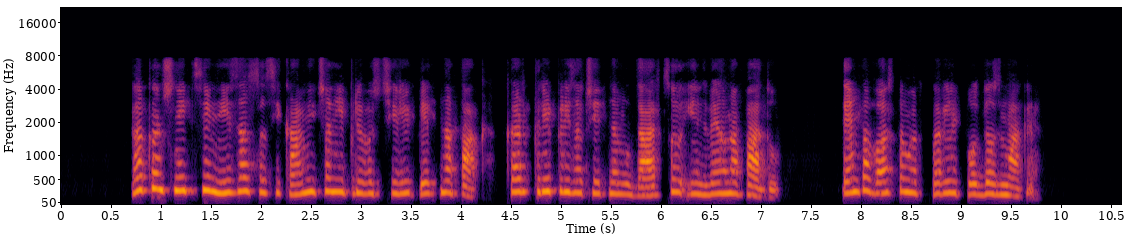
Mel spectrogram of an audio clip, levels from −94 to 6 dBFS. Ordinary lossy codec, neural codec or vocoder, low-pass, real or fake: none; codec, 16 kHz, 2 kbps, FreqCodec, smaller model; none; fake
